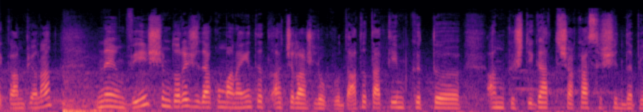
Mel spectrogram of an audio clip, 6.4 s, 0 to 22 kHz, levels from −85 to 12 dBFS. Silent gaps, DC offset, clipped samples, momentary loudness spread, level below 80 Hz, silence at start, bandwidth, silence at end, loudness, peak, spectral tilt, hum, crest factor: none; under 0.1%; under 0.1%; 5 LU; -30 dBFS; 0 s; 16 kHz; 0 s; -19 LUFS; -2 dBFS; -4.5 dB/octave; none; 18 dB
